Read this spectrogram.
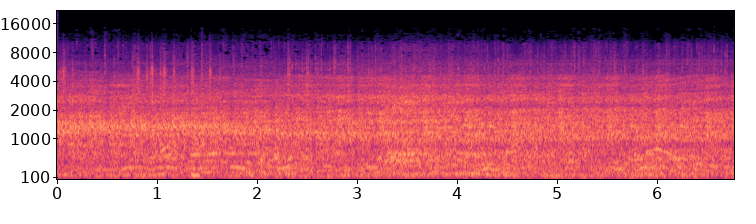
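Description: Voices of people talk in the background of a large echoing hall.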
